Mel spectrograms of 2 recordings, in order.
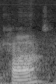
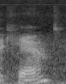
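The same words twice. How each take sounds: First: It is said with a British accent. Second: It is said with an American accent.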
